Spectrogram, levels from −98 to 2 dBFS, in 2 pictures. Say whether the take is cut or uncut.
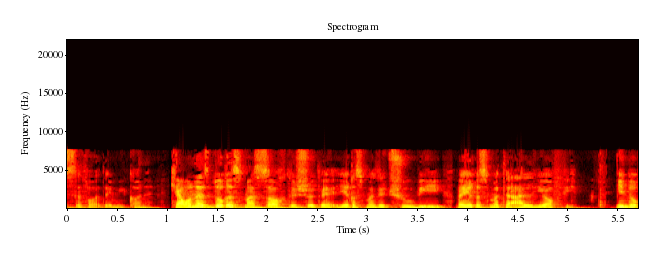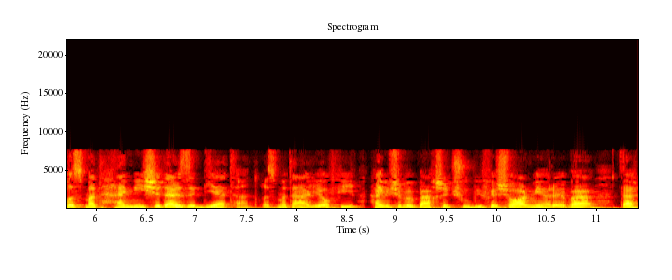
cut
